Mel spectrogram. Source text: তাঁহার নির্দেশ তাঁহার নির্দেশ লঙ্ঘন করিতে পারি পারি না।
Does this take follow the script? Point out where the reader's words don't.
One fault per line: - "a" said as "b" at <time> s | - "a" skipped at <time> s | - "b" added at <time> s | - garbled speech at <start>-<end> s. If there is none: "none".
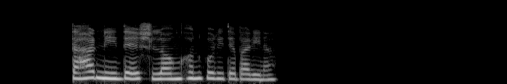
- "তাঁহার নির্দেশ" skipped at 1.4 s
- "পারি" skipped at 2.6 s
